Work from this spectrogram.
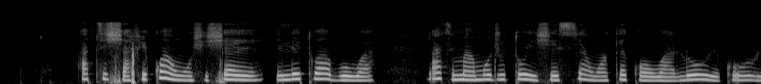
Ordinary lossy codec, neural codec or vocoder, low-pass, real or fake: none; none; 7.2 kHz; real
